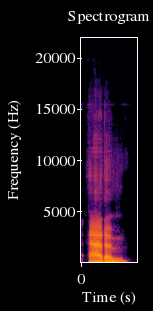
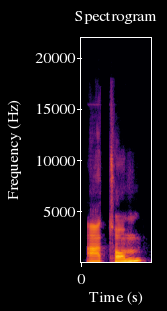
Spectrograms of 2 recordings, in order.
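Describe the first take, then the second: First: The middle T is a quick tongue flap. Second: The middle T is a clear, full T. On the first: It sounds more native or American. "Using a, uh, a flap sound" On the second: It sounds less native or American. "when I use a normal T sound for these words"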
